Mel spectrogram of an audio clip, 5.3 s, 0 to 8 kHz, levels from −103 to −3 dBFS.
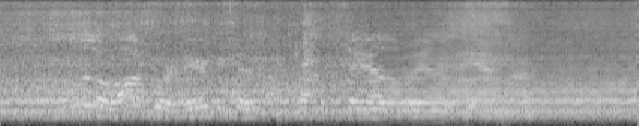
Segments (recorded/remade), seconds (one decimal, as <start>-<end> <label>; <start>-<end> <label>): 0.0-3.2 recorded; 3.2-5.3 remade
